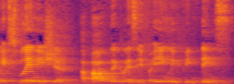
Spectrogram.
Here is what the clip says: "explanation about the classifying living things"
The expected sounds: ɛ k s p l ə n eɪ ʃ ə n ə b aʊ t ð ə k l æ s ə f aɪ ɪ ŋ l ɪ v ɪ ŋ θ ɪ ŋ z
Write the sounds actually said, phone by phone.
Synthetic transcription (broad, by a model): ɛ k s p l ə n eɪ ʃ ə n ə b aʊ t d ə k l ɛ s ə f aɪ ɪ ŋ l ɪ f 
